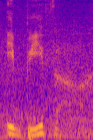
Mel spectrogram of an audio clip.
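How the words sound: It has an affected European-style pronunciation. This is the pronunciation picked up in Europe. "new pronunciations that they picked up over in Europe"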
